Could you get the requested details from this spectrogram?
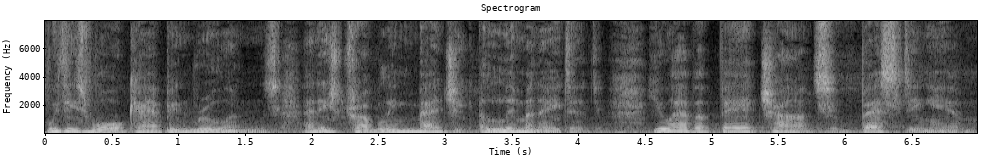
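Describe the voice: Doing a put-on character voice, a man talks at a fairly slow pace and fairly low pitch with vocal fry and big pitch swings. Background noise is clearly audible.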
